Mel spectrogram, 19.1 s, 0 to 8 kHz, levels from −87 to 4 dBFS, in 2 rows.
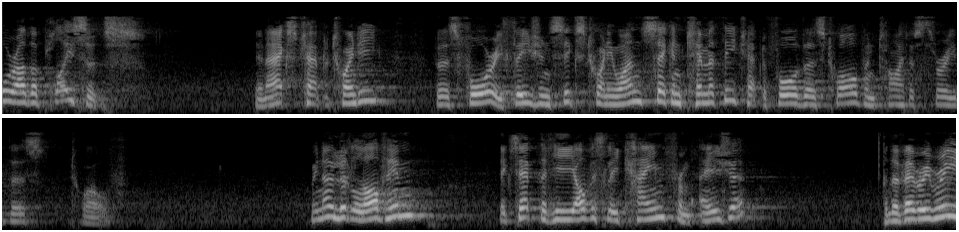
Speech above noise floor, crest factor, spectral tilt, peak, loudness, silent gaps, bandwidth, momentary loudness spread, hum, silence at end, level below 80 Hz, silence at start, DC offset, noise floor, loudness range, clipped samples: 35 dB; 20 dB; -4 dB/octave; -14 dBFS; -33 LUFS; none; 5.6 kHz; 17 LU; none; 0 s; -78 dBFS; 0 s; under 0.1%; -67 dBFS; 10 LU; under 0.1%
